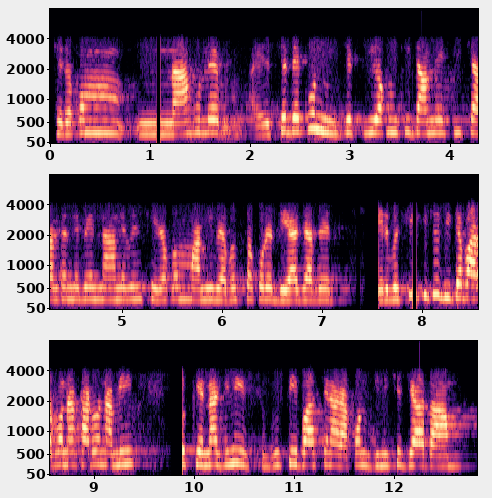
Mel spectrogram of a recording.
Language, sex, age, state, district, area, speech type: Bengali, female, 60+, West Bengal, Purba Bardhaman, urban, conversation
